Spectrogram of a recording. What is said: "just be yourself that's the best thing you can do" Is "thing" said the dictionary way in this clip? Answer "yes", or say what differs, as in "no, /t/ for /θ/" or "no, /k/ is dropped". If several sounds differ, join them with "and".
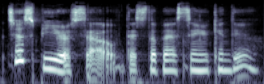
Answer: yes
